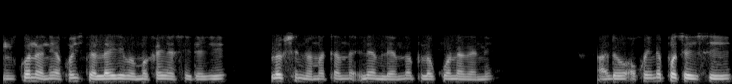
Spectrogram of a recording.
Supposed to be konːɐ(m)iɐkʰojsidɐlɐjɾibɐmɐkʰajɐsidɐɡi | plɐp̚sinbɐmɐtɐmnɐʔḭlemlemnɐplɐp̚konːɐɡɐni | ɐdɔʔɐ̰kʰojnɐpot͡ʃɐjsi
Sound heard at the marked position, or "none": n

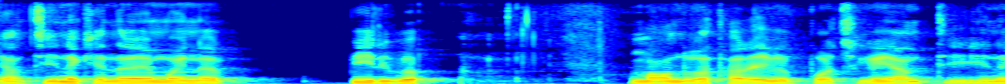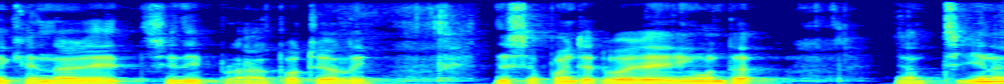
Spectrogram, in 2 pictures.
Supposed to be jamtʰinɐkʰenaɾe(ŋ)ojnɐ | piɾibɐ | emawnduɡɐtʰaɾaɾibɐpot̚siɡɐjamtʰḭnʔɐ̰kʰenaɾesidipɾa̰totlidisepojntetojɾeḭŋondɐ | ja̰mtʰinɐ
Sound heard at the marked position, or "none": m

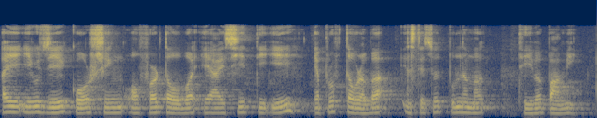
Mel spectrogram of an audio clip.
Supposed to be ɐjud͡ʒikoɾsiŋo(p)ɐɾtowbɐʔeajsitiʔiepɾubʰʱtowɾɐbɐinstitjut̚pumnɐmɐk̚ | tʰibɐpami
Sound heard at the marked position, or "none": pʰ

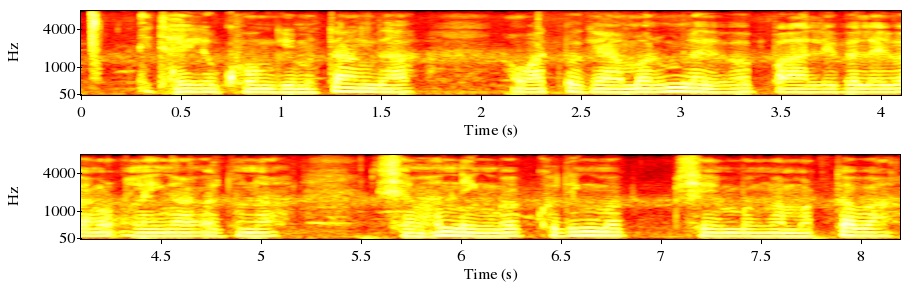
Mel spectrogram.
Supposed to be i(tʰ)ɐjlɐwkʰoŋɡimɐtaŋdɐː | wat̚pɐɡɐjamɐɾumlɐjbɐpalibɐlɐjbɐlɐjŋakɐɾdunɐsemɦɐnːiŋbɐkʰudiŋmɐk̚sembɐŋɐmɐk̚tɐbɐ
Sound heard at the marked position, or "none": tʰ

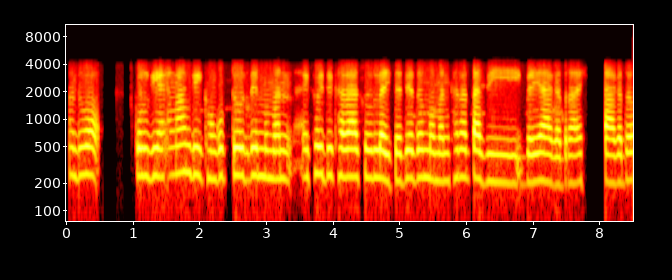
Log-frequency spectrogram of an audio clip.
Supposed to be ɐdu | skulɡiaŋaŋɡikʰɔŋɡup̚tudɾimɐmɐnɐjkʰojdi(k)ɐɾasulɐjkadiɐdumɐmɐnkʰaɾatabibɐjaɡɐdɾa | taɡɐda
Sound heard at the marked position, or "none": kʰ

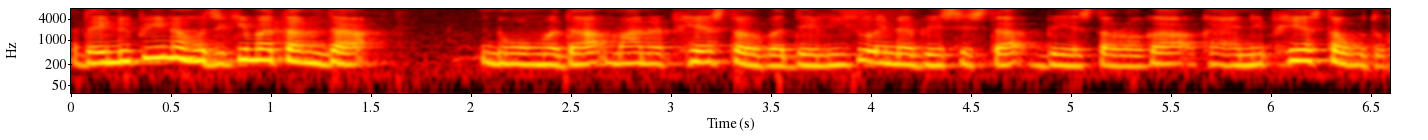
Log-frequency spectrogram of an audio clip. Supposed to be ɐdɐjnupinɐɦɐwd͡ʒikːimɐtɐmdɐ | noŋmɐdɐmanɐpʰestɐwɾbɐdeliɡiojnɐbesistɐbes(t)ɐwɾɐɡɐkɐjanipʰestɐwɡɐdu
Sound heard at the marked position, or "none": t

